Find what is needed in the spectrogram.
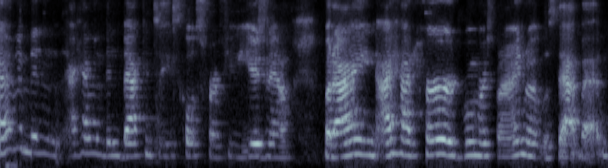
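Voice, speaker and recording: A woman speaks at a fairly quick pace with a New York accent. Her voice sits high in pitch. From New York City (Manhattan), Dominican-born. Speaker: content creator. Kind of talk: casual interview. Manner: fast.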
